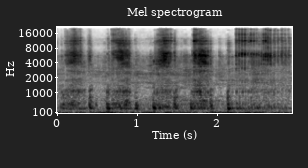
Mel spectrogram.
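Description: Long agitator bolt being tightened on a Maytag Whirlpool washing machine, a repeated ratcheting click-and-rasp in steady strokes, close and moderately loud over a low hum.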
